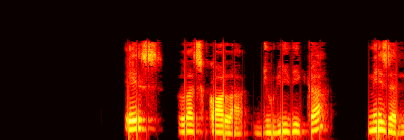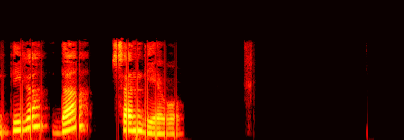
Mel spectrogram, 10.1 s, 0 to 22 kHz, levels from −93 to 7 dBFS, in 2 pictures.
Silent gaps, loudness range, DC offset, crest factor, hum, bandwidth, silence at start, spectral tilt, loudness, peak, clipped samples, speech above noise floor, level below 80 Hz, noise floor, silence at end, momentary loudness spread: 2.06-2.21 s, 4.28-4.58 s, 6.29-6.45 s; 6 LU; under 0.1%; 20 dB; none; 8 kHz; 1.55 s; -4.5 dB/octave; -19 LUFS; -2 dBFS; under 0.1%; over 71 dB; -52 dBFS; under -90 dBFS; 2.8 s; 15 LU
